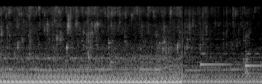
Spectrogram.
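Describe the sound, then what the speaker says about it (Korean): Hot water heated by a Truma Combi runs from an RV shower in a steady, close hiss with a low pump hum that drops in level partway through. "아직까지 물이 잘 나오고 있습니다"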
